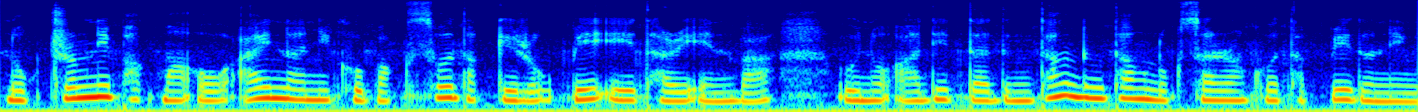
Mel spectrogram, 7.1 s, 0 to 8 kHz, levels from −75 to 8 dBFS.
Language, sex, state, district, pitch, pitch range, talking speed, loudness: Garo, female, Meghalaya, West Garo Hills, 220 Hz, 210-245 Hz, 120 wpm, -15 LUFS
